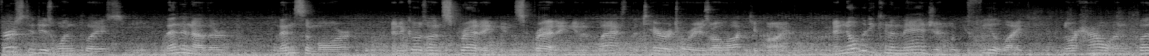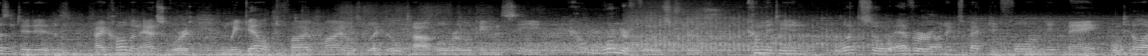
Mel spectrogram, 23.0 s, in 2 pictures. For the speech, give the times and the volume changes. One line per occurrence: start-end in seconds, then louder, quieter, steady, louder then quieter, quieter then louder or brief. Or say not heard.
0.0-22.9 steady.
